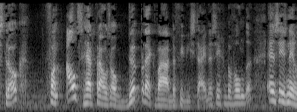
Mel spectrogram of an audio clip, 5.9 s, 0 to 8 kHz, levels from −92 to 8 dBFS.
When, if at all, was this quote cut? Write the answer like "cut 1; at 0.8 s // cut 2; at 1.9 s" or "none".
none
